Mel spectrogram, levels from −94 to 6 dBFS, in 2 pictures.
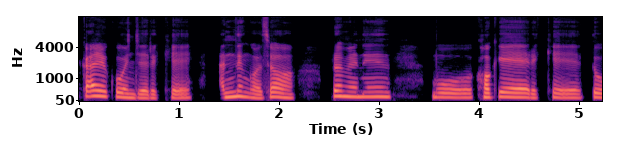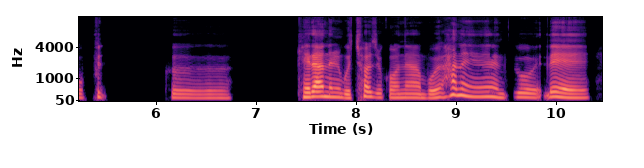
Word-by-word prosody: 깔고 220 -4 +1
인제 160 -2 -2
이렇게 155 +1 -4 0.3
앉는 200 +4 0
거죠. 170 +1 -1 0.4
그러면 205 -2 0 0.4
뭐 175 -3 -3
거기에 185 0 +1
이렇게 165 -1 -4
또 180 -3 -2
붙 200 - -6 0.6
그 155 -2 -5 0.7
계란을 200 -1 +7
묻혀 170 +7 +1
주거나 165 -2 -1
뭘 160 +3 0
하는 210 - +2
또 180 -3 0
네. 170 -5 +4
180 Hz, 210 characters per minute, -23 LUFS, 165-205 Hz, 0.7 s, 계란을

